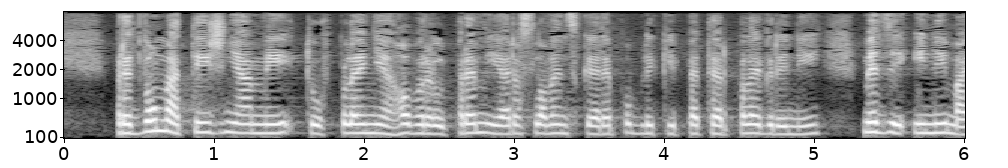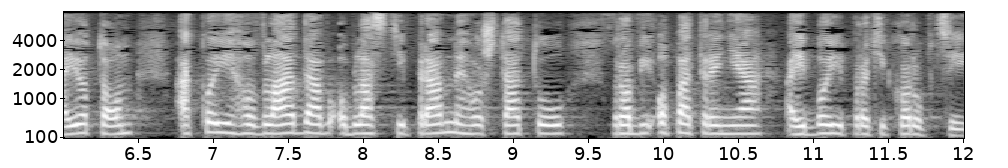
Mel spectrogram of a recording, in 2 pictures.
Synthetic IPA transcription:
pɾɛd̪ʋɔmat̪iːʒɲamit̪ufplɛːɲɛɦɔʋɔɾilpɾɛmɪɛɾslɔʋɛnskɛjɾɛpublikipɛt̪ɛɾpɛlɛɡɾinimɛd͡ziʔiniːmajɔt̪ɔmʔa̰kɔjɛɦɔʋlaːd̪avɔblascipɾaːʊnɛɦɔʃt̪aːt̪uɾɔbiːʔɔpat̪ɾɛɲɪaʔajbɔjipɾɔcikɔɾupt͡siː

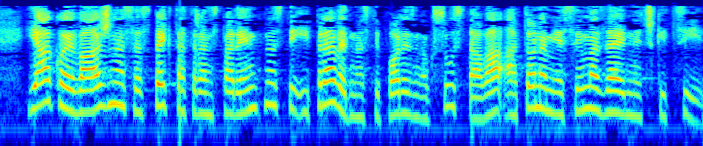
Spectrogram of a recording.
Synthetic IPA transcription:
jaːko̞je̞ʋaːʒnasaspe̞kt̪at̪ɾanspaɾe̞nt̪no̞st̪iipɾaʋe̞d̪no̞st̪ipo̞ɾe̞zno̞ɡsuːst̪aʋaʔat̪o̞namje̞sʋimazaje̞d̪nit͡ʃkit̪siːʎ

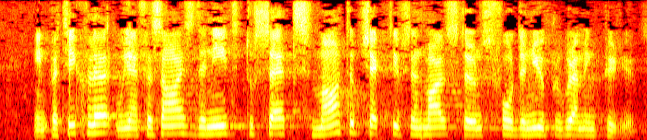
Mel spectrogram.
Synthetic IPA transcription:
ɪ̃npəɾt̪ʰikʰjulˠəwiɛ̃ɱfəsaɪzðɨnid̪tusɛt̪smat̪ɔb̚d͡ʒɛk̚t̪ɪvzɛ̃nmajlˠst̪õnsfɔɹðɨnjupɹoɡɹamĩŋpiɹḭɨ̰d̥

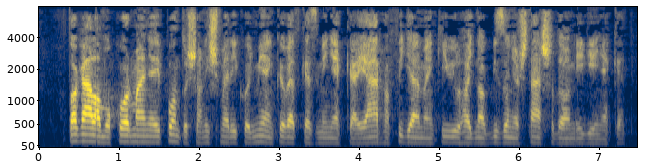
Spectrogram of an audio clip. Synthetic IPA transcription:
ɒt̪ɒɡaːlːɒmo̞kːo̞rmaːɲɒipo̞nt̪o̞ʃɒniʃmɛɾikho̞ɟmijɛŋkø̞vɛt̪kɛzmeːɲɛkːɛljaːrɦɒfiɟɛlmɛŋkiːvylɦɒɟnɒɡ̚bizo̞ɲo̞ʃt̪aːrʃɒd̪ɒlmiiɡeːɲɛkɛt̪

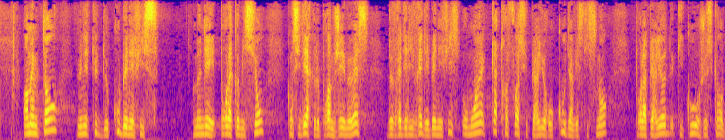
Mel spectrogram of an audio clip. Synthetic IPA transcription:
ɑ̃mɛmt̪ɑ̃ | ynet̪yd̪̚ːəkubenefis | mənepuʁlakɔmisjɔ̃ | kɔ̃sid̪ɛʁkələpɔɡamʒeɛmøɛs | d̪əvʁɛd̪elivʁed̪ebenefisomwɛ̃kat̪χəfwasypeʁjœʁokud̪ɛ̃vɛst̪ismɑ̃ | puʁlapeʁjɔd̪kʲikuːʁʒyskɑ̃

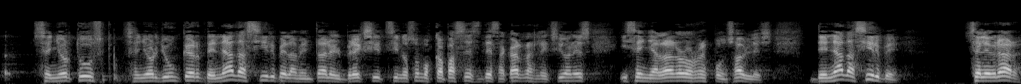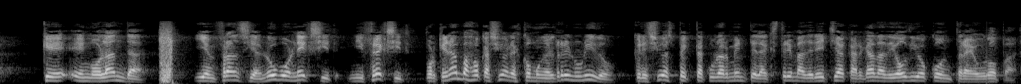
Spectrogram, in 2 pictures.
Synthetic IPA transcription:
se̞ɲo̞ɾt̪uskse̞ɲo̞ɾʝuŋke̞ɾðe̞naðasiɾβe̞lamẽ̞nt̪aɾe̞lbɾe̞ksit̪sino̞so̞mo̞skapase̞zðe̞sakaɾlasle̞ksjo̞ne̞sise̞ɲalaɾalo̞sre̞spo̞nsaβle̞sd̪e̞naðasiɾβe̞ | se̞le̞β̞ɾaɾ | ke̞ːŋo̞land̪aie̞ɱfɾansjanouβo̞ne̞ksit̪nifɾe̞ksit̪̚po̞ɾke̞ːnãmbaso̞kasjo̞ne̞sko̞moe̞ŋelrejnuuniðokɾe̞sjo̞e̞spe̞k̚t̪akulaɾmẽnt̪e̞laekst̪ɾe̞maðe̞ɾe̞t͡ʃakaɾɣaðaðe̞o̞ðjo̞ko̞nt̪ɾae̞wɾo̞pa̰

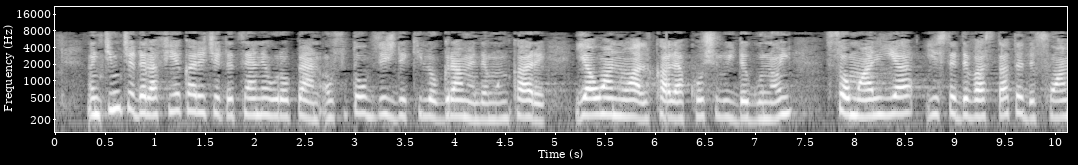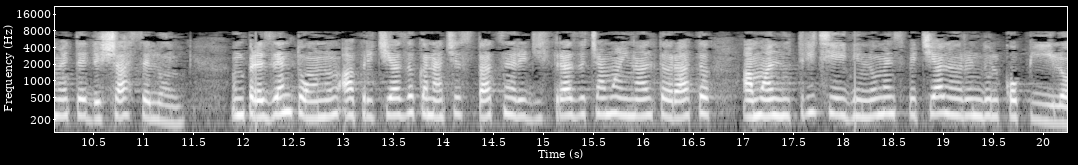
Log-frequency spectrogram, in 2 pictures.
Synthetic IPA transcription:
ɨnt̪imp̚t͡ʃe̞d̪e̞lafije̞kaɾe̞t͡ʃe̞t̪ət̪seane̞uɾo̞peanʔo̞sut̪əo̞pze̞t͡ʃʲd̪e̞kʲilo̞ɡɾame̞d̪e̞mɨŋkaɾe̞ | jawanualkaleako̞ʃulujd̪e̞ɡuno̞j | so̞maliaje̞st̪e̞d̪e̞vast̪at̪əd̪e̞fuame̞t̪e̞d̪e̞ʃase̞lunʲ | ɨnpɾe̞ze̞nt̪o̞nuʔapɾe̞t͡ʃiazəkəɨnat͡ʃe̞st̪st̪at̪se̞ɨnɾe̞d͡ʒist̪ɾeazət͡ʃamajɨnalt̪əɾat̪ə | amalnut̪ɾit̪sije̞jd̪inlume̞ɨnspe̞t͡ʃialɨnrɨnd̪ulko̞piːlo̞r

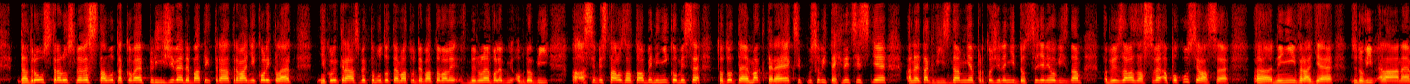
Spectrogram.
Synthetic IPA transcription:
nad̪ɾuɦowst̪ɾanusmɛvɛfst̪avut̪ako̞vɛːpliːʒɪvɛːdɛbat̪ɪk̚t̪ɛɾaːt̪r̩vaːɲɛko̞lɪklɛt̪ɲɛko̞lɪkːɾaːt̪smɛk̚t̪o̞mut̪o̞t̪ɛːmat̪udɛbat̪o̞valɪvmɪnulɛːmvo̞lɛbɲiːʔo̞bdo̞biːʔaʔasɪbɪst̪aːlo̞zat̪oabɪnɪɲiːko̞mɪsɛt̪o̞t̪o̞t̪ɛːmakt̪ɛɾɛːjaksɪpuːso̞biːt̪ɛxnɪt͡sɪsɲɛʔanɛːt̪aɡviːznamɲɛpɾot̪o̞ʒɛnɛɲɪdo̞t͡sɛɲɛnjɛɦo̞viːznamʔabɪvzalazasvɛːʔapo̞kusɪlasɛ | nɪɲiːvɾaɟɛzno̞viːmʔɛlaːnɛm

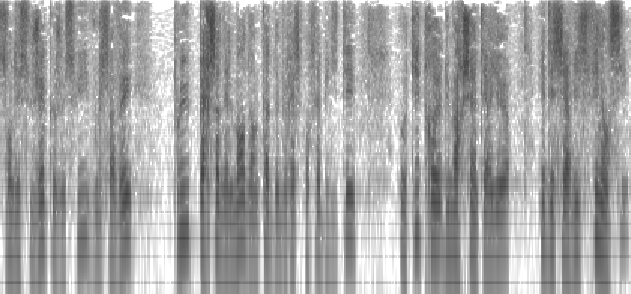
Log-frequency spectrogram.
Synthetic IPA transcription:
sə̥sɔ̃d̪esyʒɛkəʒəsɥivuləsave | plypɛʁsɔnɛlmɑ̃d̪ɑ̃ləkad̪ʁəd̪əmeʁɛspɔ̃sabilit̪e | ot̪it̪χəd̪ymaʁʃeɛ̃t̪eʁjœːʁ | ed̪esɛʁvisfinɑ̃sje

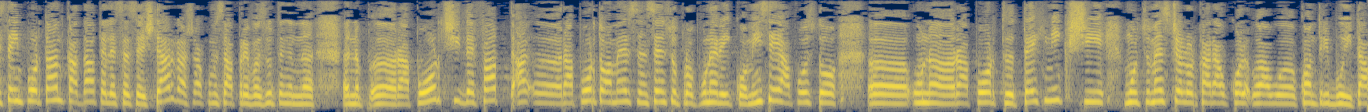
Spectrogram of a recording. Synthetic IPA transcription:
jest̪e̞impo̞rt̪ant̪̚kad̪at̪e̞le̞səse̞ʃt̪earɡəaʃakumsapɾe̞vəzut̪ɨnɨnrapo̞rt̪ʃid̪e̞fap̚t̪arapo̞rt̪uame̞rsɨnse̞nsupɾo̞pune̞ɾejko̞misijejafo̞st̪o̞ | unrapo̞rt̪ːe̞xnikʃimult̪sume̞sk̚t͡ʃe̞lo̞rkaɾeawawko̞nt̪ɾibuit̪a

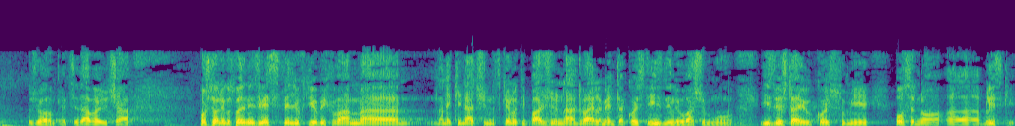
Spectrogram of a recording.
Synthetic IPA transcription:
osod͡ʑopɾet̪sje̞d̪aːʋajut͡ɕa | po̞ʃt̪oʋaniɡospo̞d̪ineizʋje̞st̪i̥t̪e̞ʎuxt̪io̞bixʋam | nane̞kinaːt͡ʃinskɾe̞ːnut̪ipaːʒɲunad̪ʋaːe̞le̞me̞nt̪ako̞jest̪eizniliuʋaʃemuizʋjeʃt̪ajuko̞jisumi | po̞ːse̞bno̞bliskḭ

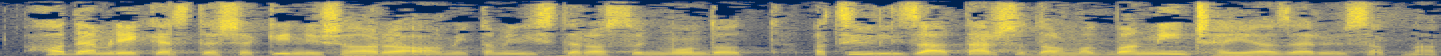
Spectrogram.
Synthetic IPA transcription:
hɒd̪ɛmleːkɛst̪ɛʃɛkeːniʃɒrːɒɒ̰mit̪ɒminist̪ɛɾɒsːo̞ɲmo̞nd̪o̞t̪ːɒt̪sivilizaːlt̪ːaːrʃɒd̪ɒlmoɡ̚bɒnːint͡ʃhɛjɛɒzɛɾøːsɒ̰knɒ̰k

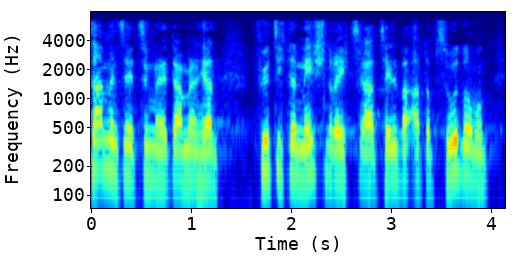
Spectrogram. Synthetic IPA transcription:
zamənzɛt͡sʊŋmæɪnədaːmənʊnthɦɛɐʁn | fyːɐtsɪçd̥eːɐmɛnʃn̩ʁɛçt͡sʁaːtsɛlbɐʔatapsʊɐdʊmʊnt

